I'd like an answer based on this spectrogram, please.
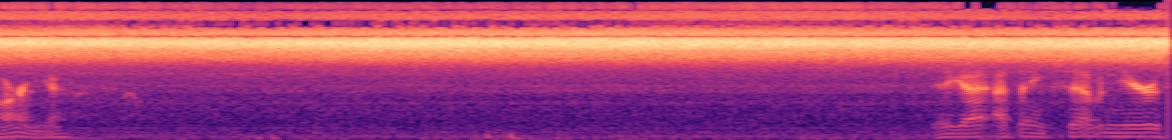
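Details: Cicadas swarming around garden potato plants, with birds hunting them. A continuous shrill high buzz fills the whole clip, while a man's voice talks over it at the start and end.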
